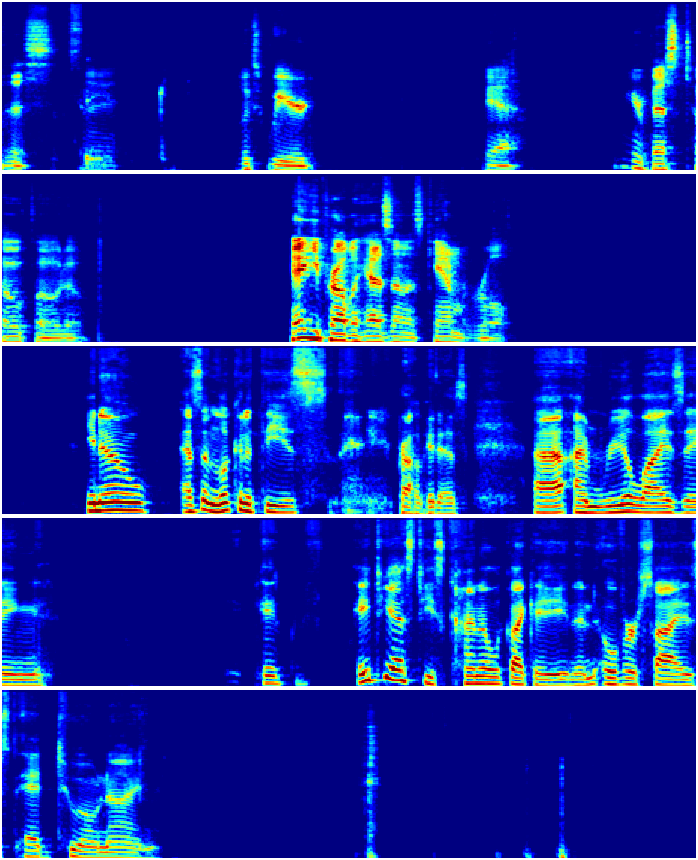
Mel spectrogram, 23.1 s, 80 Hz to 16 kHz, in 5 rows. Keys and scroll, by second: 11.8 m, 14.5 space.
